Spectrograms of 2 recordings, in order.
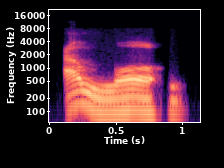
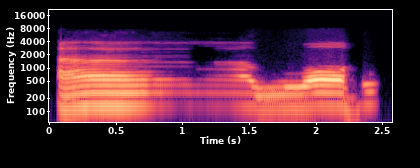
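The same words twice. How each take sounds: First: The opening vowel is kept short. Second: The opening vowel is drawn out long. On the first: The speaker calls it right. "Harus pendek" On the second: The speaker calls it wrong. "hamzah pada lafaz Allah itu tidak boleh dipanjangkan. Misalkan bagaimana? Allahu, maka itu tidak boleh"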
